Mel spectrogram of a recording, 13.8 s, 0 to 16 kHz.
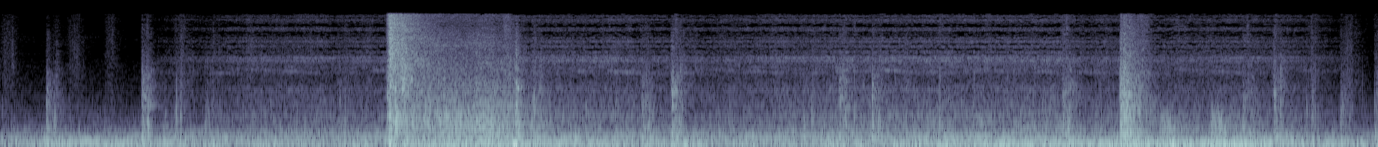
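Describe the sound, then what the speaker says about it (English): A malfunctioning door in Fallout 4 grinds and slides in a loud burst lasting about a second, then clacks again briefly later, over a low steady hum with scattered knocks and thuds and no talk. "This door's on the fritz."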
